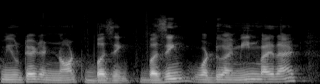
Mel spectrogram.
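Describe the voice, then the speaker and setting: Here a man talks with an Indian accent. His pace is moderate. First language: Hindi. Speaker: guitar teacher. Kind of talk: tutorial.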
